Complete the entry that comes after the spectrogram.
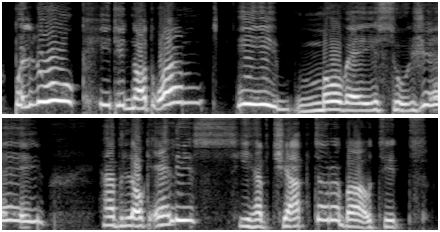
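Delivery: high, slow, imperious Russian lady; grande dame Russian ballerina. A narrator's reading. Narrator voicing Arienskaya, imperious and high. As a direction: sigh it out like a tragic prima donna.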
